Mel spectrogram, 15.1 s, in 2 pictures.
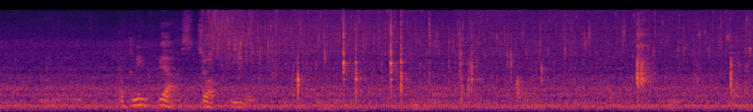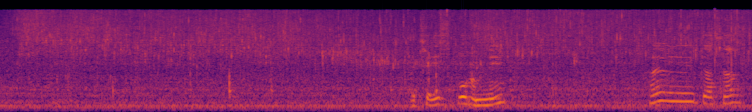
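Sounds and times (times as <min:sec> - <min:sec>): onions sizzling in hot oil: 0:02.0 - 0:15.0
spatula tapping wok: 0:02.9 - 0:06.6, 0:08.6 - 0:10.7.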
